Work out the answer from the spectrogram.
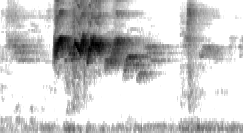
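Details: Vietnamese red-whiskered bulbul in a cage sings fast-linked phrases, excited by a played chick recording: one loud, bubbling warble fading into a soft whistle, then a brief chirp.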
